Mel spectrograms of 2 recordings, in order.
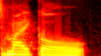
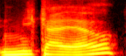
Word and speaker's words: Michael: They flip the E and the L, and then they pronounce it wrong again somehow. Like they instead of A-E-L for Michael, they go E-A-L, and it still doesn't make sense phonetically. Like they still say it Mikael.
